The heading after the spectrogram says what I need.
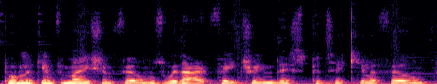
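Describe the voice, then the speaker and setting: British male co-host, middle-aged, mellow tone, slightly high pitch, casual chat, music behind. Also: brisk.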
